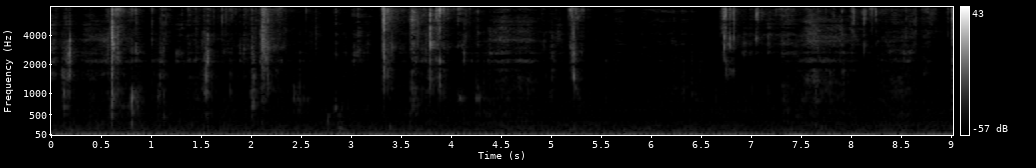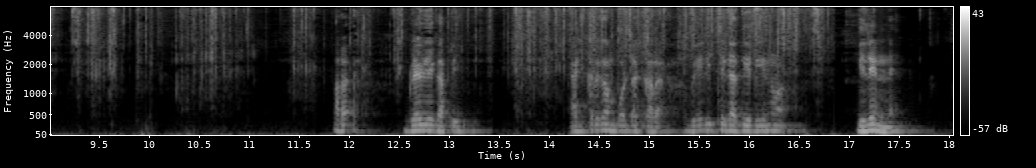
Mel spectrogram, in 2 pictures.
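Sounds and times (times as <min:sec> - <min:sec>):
chewing fried rice: 0:00.0 - 0:17.0
small crunches: 0:06.7 - 0:17.0.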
